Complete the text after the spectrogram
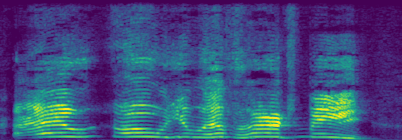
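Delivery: high, loud wail of pain; a tiny voice crying out, hurt; the little voice in the log wails in pain; doleful cry. A narrator's reading. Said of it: "cried the same little voice dolefully".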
